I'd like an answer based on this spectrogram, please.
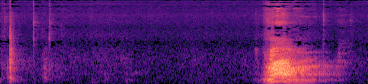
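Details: Indoors, Peaches the Wolamute, guarding two treats she won't share, answers a request to share with a single loud, rough, broadband grumbling vocalization lasting under a second, after faint clicks.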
